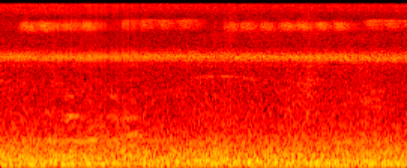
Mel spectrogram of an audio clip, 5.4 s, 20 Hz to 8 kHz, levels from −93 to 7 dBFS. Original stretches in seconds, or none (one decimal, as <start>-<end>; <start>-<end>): 0.0-0.7; 1.9-5.4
